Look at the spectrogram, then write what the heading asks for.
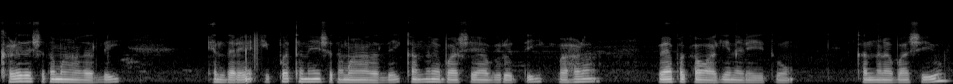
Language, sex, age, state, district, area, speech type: Kannada, male, 18-30, Karnataka, Davanagere, urban, spontaneous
